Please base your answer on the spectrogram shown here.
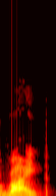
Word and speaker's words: ripe: OK, 好了，再往下呢是成熟的，读作 ripe, ripe, 它是一个元辅 e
